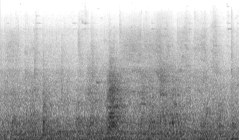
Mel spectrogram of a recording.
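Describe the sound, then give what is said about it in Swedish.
Train station platform ambience with a steady, fairly loud low rumble of rail traffic running throughout, the broad noise shifting only slightly over the few seconds. “Och nu kommer vi ut på perrongen. Hur hanterar hon perrongen då?”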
